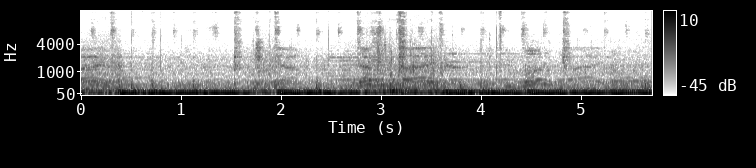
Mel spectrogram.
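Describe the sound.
A car being driven home, heard from inside as a steady, low engine and road rumble that holds an even level throughout.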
